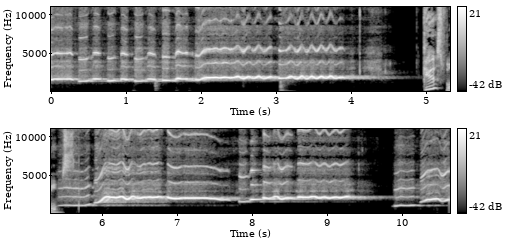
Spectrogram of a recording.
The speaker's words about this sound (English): Is that insane? It gives me goosebumps. If she released a whistling album, I would listen to it. I'd totally listen to it.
